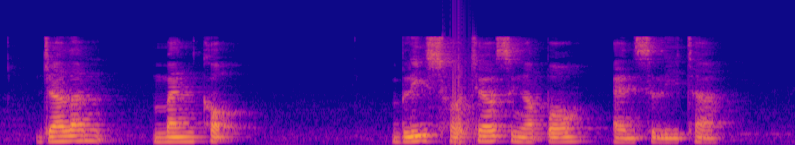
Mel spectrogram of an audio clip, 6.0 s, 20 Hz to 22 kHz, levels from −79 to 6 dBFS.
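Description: From 3.32 to 3.58 s the speech shows processor overload crackle. The processing could not keep pace with its very short buffers, of around 3 ms, and missed dozens of deadlines again and again. Each missed buffer was filled by replaying a scrap of old audio, and the hard joins at each repeat stack into a gritty, tearing crackle laid over the speech for about a quarter of a second, stopping once the load eases.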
